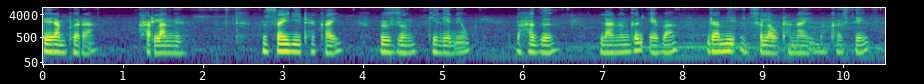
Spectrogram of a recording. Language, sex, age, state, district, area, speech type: Bodo, male, 18-30, Assam, Chirang, rural, spontaneous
